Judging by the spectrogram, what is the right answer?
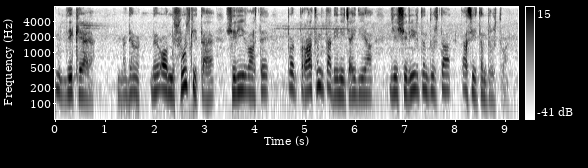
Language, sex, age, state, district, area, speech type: Punjabi, male, 60+, Punjab, Hoshiarpur, rural, spontaneous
